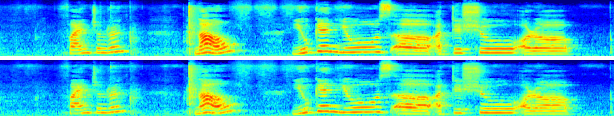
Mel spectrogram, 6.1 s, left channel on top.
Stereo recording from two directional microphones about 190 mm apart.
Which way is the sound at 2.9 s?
30° left (ahead or behind).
